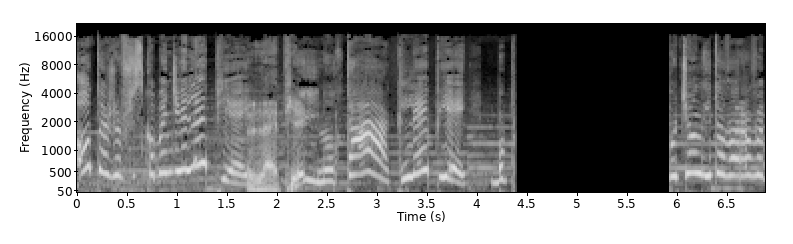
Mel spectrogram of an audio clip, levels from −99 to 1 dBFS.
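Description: At 4.37 s the sound just drops to silence until 5.92 s, a rebuffering stall: the player ran dry of downloaded audio and waited for more. When it picks back up, it's exactly where it left off, so nothing's missing, just about 1.55 s of dead air added.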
